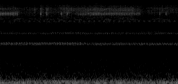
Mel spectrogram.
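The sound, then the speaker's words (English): Steady, continuous cricket chirping fills a quiet spring night in the dark fields beyond a farmhouse in Mooresville, Indiana, a dense high trill that holds evenly throughout with no voices, just a faint low rumble underneath. “The sound of crickets soothes the man as he settles back in his rocking chair.”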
